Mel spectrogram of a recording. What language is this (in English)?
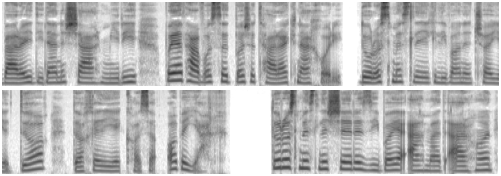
Persian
